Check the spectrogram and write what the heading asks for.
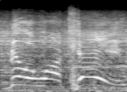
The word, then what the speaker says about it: Milwaukee: Oh, Sparks, I'm glad your little vision came true here in Milwaukee, Wisconsin. Actually, it's pronounced Milawake, which is alquin for the good land.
